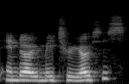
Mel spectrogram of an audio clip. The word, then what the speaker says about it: endometriosis: You've been extremely open and honest about, in particular, your battle with, and correct me if I'm wrong in saying this, endometriosis, yeah. – I think is the pronunciation.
